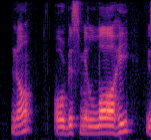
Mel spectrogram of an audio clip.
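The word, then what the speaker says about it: بسم الله: You don't say Bismi Allahu, or you don't say Bismillahu, no, or Bismillahi.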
